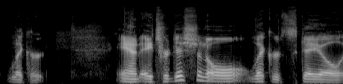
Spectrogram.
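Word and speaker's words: Likert: see liquer and I know it looks like lyker but it is actually pronounced liquer and a traditional liquor scale is what's shown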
